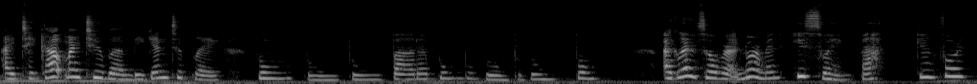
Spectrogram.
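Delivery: ordinary delivery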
